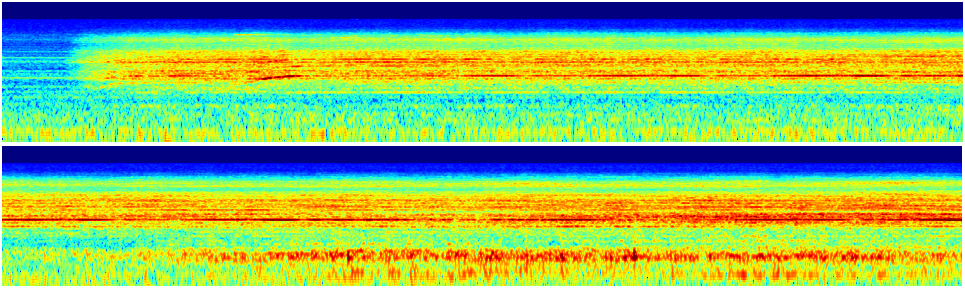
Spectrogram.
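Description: A model diesel locomotive engine idles with a steady hum and whine.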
